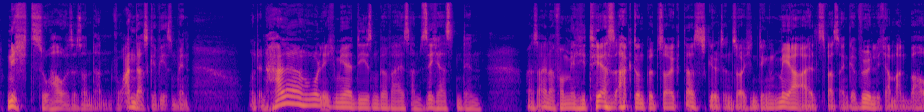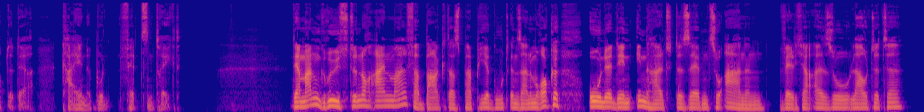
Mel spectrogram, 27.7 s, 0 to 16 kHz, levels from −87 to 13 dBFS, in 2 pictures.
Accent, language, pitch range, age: German, German, 95-155 Hz, 50-69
